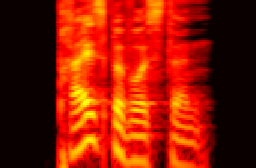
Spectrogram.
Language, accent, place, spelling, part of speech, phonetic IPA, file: German, Germany, Berlin, preisbewussten, adjective, [ˈpʁaɪ̯sbəˌvʊstn̩], De-preisbewussten.ogg
- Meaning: inflection of preisbewusst: 1. strong genitive masculine/neuter singular 2. weak/mixed genitive/dative all-gender singular 3. strong/weak/mixed accusative masculine singular 4. strong dative plural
